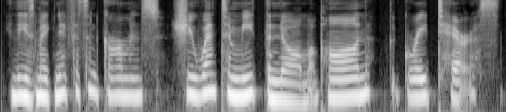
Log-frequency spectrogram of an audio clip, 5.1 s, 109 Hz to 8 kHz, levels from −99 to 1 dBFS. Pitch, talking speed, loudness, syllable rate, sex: 205 Hz, 165 wpm, -15 LUFS, 5.0 syllables/s, female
